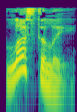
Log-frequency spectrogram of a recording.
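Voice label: "lustily", British English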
